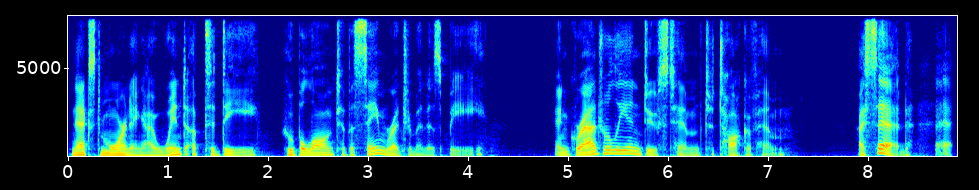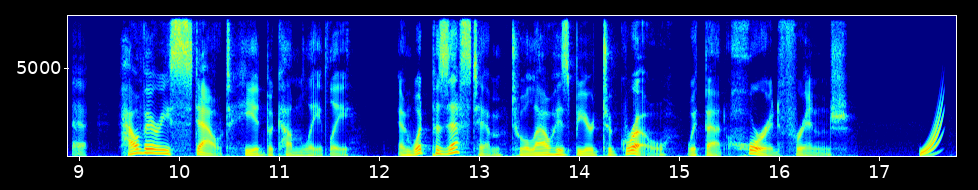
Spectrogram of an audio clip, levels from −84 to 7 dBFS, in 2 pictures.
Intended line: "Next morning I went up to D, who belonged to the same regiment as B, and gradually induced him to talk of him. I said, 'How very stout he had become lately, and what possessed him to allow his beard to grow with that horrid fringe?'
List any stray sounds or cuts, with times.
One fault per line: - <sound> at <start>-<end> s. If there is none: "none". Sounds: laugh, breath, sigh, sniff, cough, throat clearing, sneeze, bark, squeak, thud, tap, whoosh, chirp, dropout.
- laugh at 8.7-9.1 s
- chirp at 17.4-17.7 s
